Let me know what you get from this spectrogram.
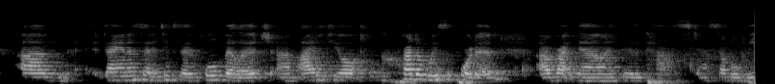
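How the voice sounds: With strong room echo, a woman speaks at a fairly low pitch and moderate pace, using ordinary pitch variation.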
